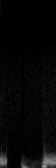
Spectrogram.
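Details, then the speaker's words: Aortic regurgitation: soft, blowing early diastolic murmur after the second heart sound. Best heard with the stethoscope bell at the accessory aortic focus, third left intercostal space by the sternum, with the patient seated and leaning forward. "Lo pueden escuchar mejor con la campana del estetoscopio y es mejor que escuchen al paciente sentado y con el tórax ligeramente inclinado"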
